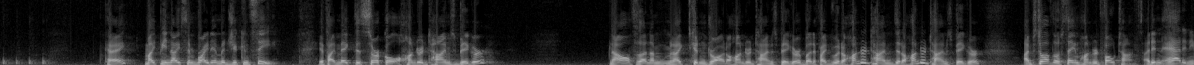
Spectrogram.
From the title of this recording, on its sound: Live Class Lecture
